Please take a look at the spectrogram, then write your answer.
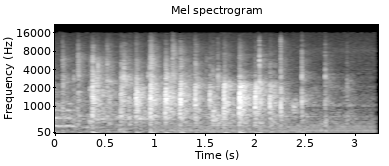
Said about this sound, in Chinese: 来，我们鼓掌欢迎她。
